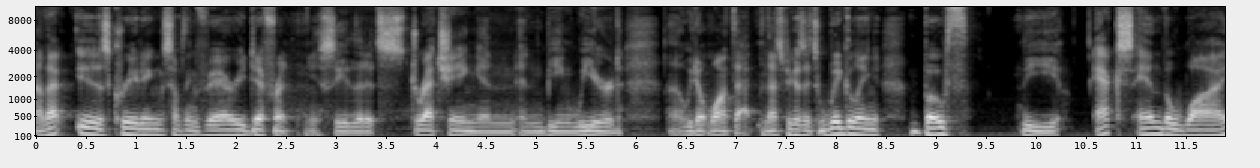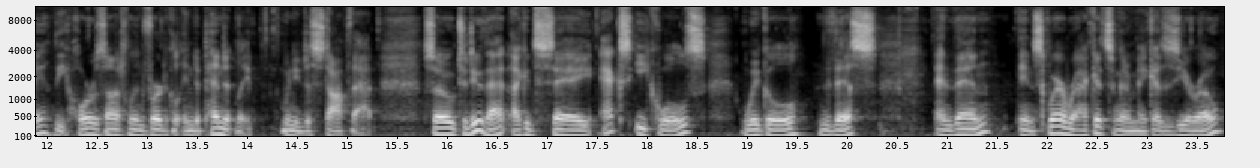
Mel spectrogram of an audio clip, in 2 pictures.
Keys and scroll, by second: 15.5 Up, 17.4 x, 17.7 =, 18.7 Right, 19.0 Down, 20.7 [, 20.8 ], 21.2 Left, 22.3-22.8 typing.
